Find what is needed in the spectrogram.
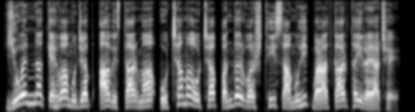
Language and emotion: Gujarati, neutral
